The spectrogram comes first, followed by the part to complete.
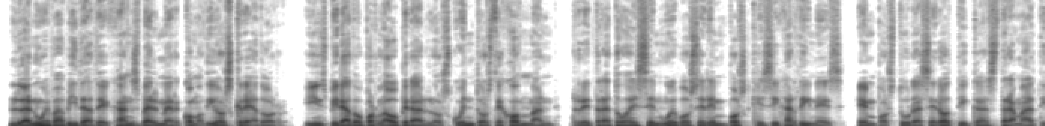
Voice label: audioguide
